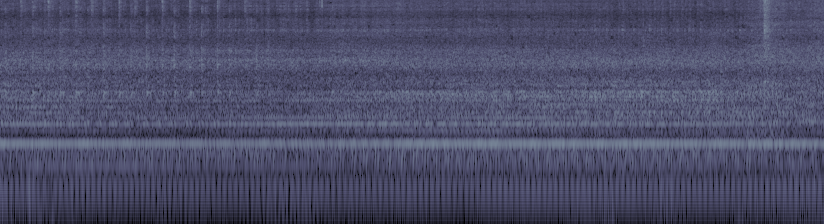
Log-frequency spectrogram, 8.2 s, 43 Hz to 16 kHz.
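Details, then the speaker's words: Late-1930s–1940 Chicago Electric Handy Breeze 12-inch table fan, model 314, two-speed oscillating, running on low at about 0.4 A. Steady motor hum with a light regular knock three to four times a second and buzzy vibration. Owner suspects the gearbox needs work. "The Baron's also show somewhere that's what that knocking sound is seems like it labors a little bit looks like I probably need to do some work to the gearbox"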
